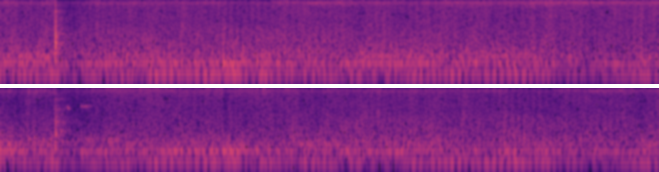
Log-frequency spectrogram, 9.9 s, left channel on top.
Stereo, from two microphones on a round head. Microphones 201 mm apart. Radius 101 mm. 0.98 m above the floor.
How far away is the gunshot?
About 1.3 m.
